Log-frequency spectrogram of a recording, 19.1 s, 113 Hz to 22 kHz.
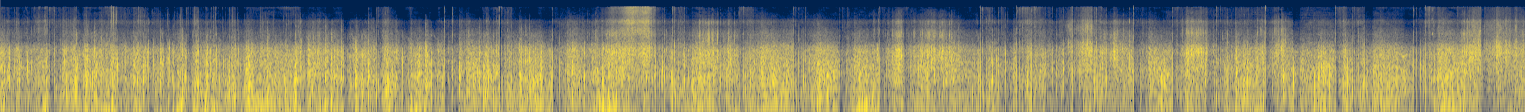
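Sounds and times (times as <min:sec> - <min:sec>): fireworks bangs and crackling: 0:00.0 - 0:19.0.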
